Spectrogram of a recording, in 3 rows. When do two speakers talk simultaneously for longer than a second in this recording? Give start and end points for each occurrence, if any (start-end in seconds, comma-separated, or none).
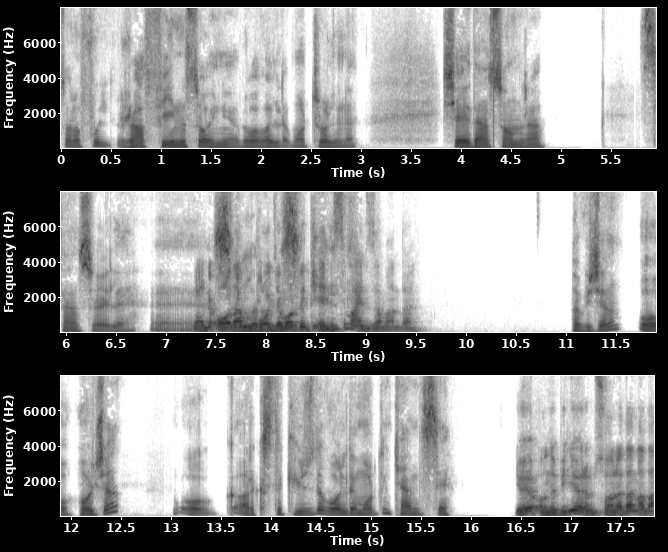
7.3-8.8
